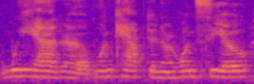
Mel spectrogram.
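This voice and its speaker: An older woman who served in the military reminisces informally about her service during an interview. Her voice is on the low side, flat and a little slow, picked up by a distant microphone in a clearly noisy room.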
